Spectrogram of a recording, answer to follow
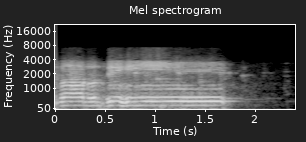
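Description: A man chanting a Sanskrit verse in a melodic recitation, drawing out one long held note before stopping abruptly near the end.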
